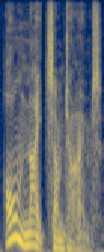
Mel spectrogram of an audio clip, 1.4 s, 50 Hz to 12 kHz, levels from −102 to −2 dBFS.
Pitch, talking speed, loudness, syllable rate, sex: 135 Hz, 130 wpm, -15 LUFS, 4.7 syllables/s, male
